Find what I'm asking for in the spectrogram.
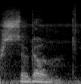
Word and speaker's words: Sodom: We know that he chose to live in Sodom, or Sodom, as some people pronounce it.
